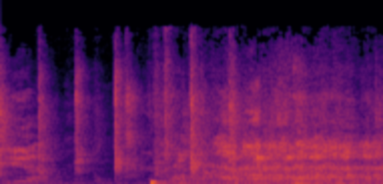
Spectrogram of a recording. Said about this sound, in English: Just measure the applause. That's all you have to do. So of those three games, what would be your pick for Game of the Year right now? Who wants to applaud for Monster Hunter World?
